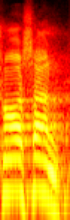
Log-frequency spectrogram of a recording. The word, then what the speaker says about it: শ্মশান: এবার দেখো ঠিক তেমনই শ্মশান, তালব স্বয়ের সাথে মফলা আছে, এই মটি নাসিক্য ধ্বনি, তাই চন্দ্রবিন্দু দিয়ে উচ্চারণ করতে হবে শ্মশান।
